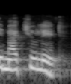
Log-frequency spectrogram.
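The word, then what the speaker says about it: immaculate: इट is pronounced as इमकुलेट।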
